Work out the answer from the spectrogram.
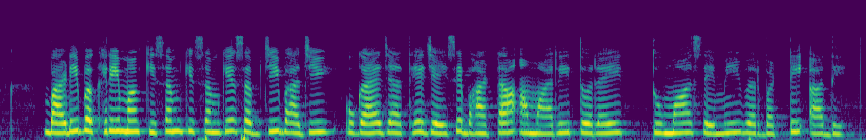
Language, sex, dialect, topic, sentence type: Chhattisgarhi, female, Western/Budati/Khatahi, agriculture, statement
